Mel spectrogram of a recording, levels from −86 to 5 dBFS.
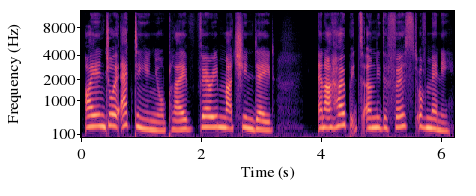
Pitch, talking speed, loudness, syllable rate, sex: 225 Hz, 175 wpm, -17 LUFS, 4.5 syllables/s, female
